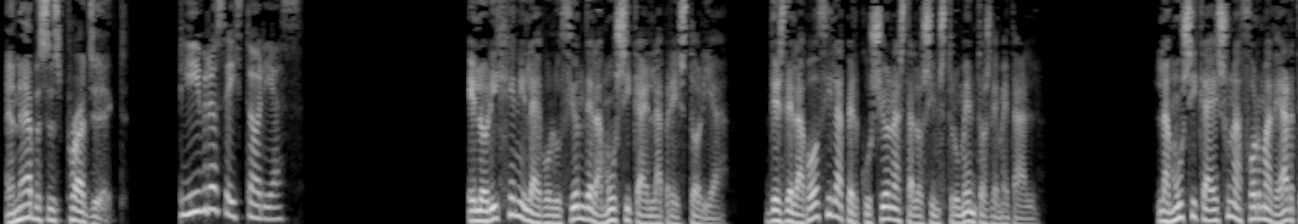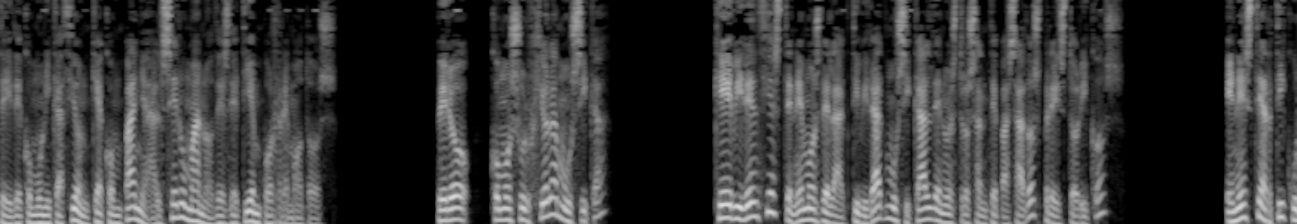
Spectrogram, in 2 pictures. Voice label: voiceover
